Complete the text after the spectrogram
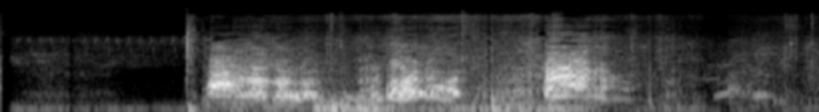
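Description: Dogs bark excitedly.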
